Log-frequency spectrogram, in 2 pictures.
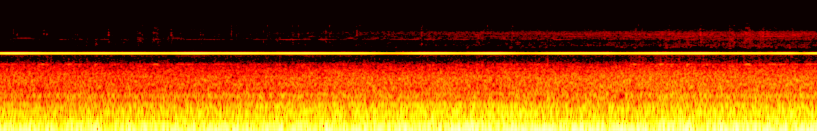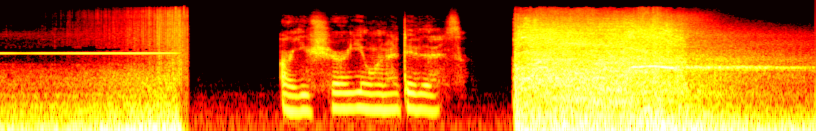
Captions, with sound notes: RAIN Are you sure you wanna do this? [roar] [scream]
